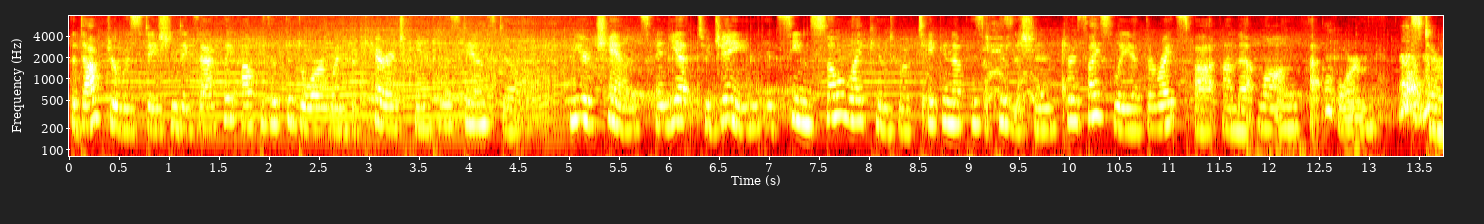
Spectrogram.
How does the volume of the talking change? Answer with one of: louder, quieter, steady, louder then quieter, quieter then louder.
steady.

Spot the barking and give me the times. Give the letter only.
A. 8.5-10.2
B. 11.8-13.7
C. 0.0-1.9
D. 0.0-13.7
B.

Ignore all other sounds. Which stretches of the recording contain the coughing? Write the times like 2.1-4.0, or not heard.
8.5-10.2.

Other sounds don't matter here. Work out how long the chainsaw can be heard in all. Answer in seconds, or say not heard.
14 s.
